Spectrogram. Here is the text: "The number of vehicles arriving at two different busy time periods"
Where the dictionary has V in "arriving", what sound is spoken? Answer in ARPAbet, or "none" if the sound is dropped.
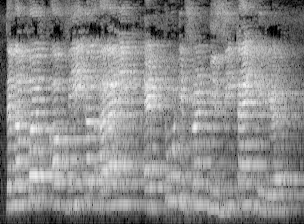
none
